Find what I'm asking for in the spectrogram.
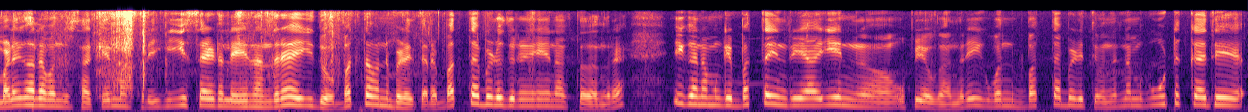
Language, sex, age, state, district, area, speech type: Kannada, male, 18-30, Karnataka, Uttara Kannada, rural, spontaneous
